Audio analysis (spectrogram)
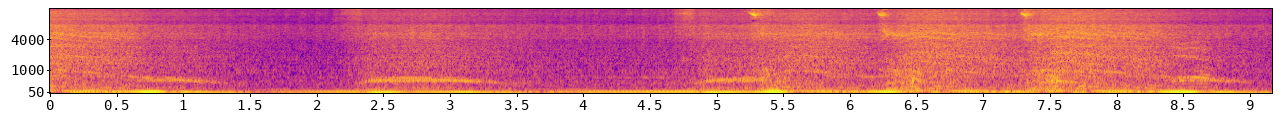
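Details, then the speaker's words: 1988 Honda Accord petrol engine, still cold, checked for suspected top-end ticking (valve lash): several clean blips, revs rising and falling with no ticking; sounds healthy, valve cover to be pulled later. "as far as the top end noise I don't really hear anything let's see if we can do it when we rev"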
